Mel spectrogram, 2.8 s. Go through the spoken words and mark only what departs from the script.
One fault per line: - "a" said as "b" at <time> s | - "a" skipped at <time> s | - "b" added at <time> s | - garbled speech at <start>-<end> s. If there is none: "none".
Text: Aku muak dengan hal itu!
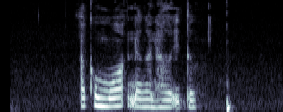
none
